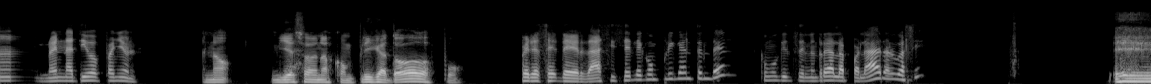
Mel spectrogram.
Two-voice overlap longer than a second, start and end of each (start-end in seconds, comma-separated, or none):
none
